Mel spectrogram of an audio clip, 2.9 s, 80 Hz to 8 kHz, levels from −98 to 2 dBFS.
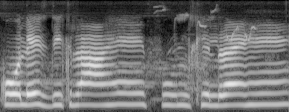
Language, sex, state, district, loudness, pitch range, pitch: Hindi, female, Bihar, Bhagalpur, -16 LUFS, 275-285 Hz, 275 Hz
